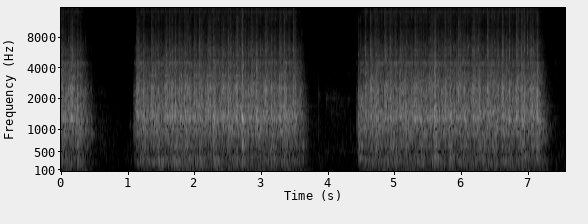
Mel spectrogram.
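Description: A sewing machine stitches fabric in a home setting, running in two long, steady whirring bursts of about two and a half seconds each, separated by a short pause, loud and close with no talk.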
